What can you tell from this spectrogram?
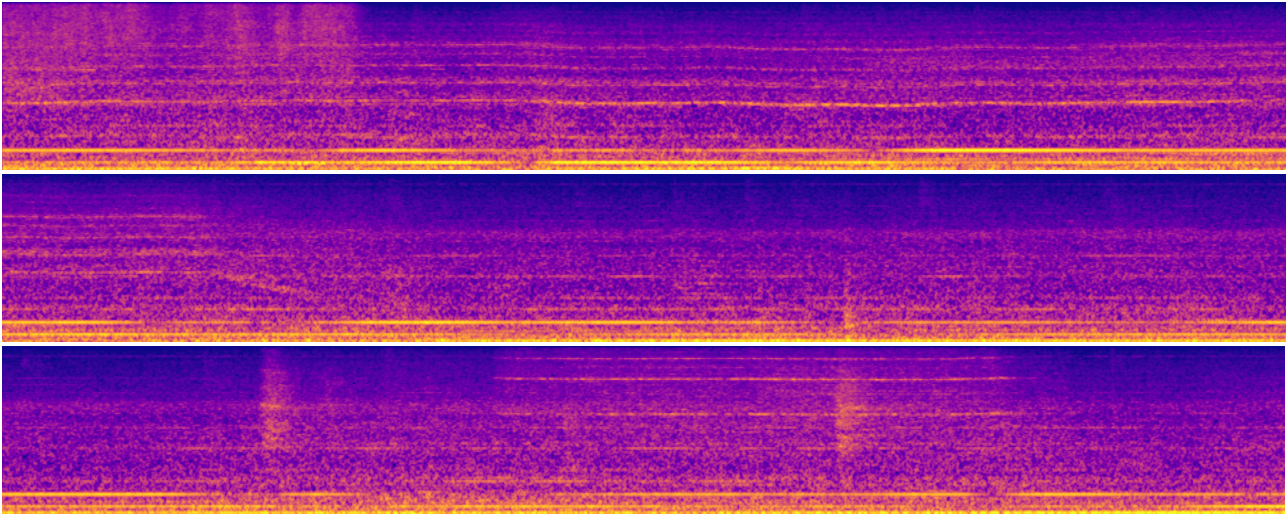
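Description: Cabinet factory machinery running steadily: a constant low hum with several steady higher tones over it, and a higher whine that joins for a few seconds near the end.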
